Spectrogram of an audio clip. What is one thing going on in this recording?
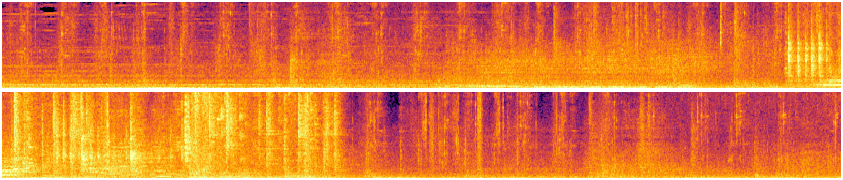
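Heavy boots clank on a metal grating.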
